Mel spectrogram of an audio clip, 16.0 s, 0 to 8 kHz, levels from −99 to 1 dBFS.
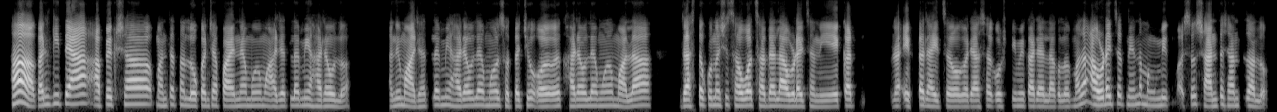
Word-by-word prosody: हां. 280 Hz, -1 st, +11 dB
कारण 185 Hz, +3 st, +1 dB
की 240 Hz, +2 st, -5 dB
त्या 225 Hz, -1 st, +8 dB, 0.3 s
अपेक्षा 210 Hz, +2 st, 0 dB, 0.3 s
म्हणतात 185 Hz, +2 st, -5 dB
ना 195 Hz, -, -3 dB
लोकांच्या 180 Hz, +1 st, -2 dB
पाळण्यामुळं 180 Hz, +1 st, 0 dB
माझ्यातला 170 Hz, +2 st, -4 dB
मी 185 Hz, 0 st, -5 dB
हरवलं 165 Hz, -2 st, -3 dB, 0.5 s
आणि 180 Hz, +4 st, -6 dB
माझ्यातला 165 Hz, +1 st, -1 dB
मी 195 Hz, +1 st, -8 dB
हरवल्यामुळं 185 Hz, +2 st, -2 dB
स्वतःची 170 Hz, 0 st, -5 dB
ओ -, -, -4 dB
ओळख 165 Hz, +2 st, 0 dB
हरवल्यामुळं 175 Hz, +1 st, -2 dB
मला 170 Hz, +2 st, +2 dB, 0.5 s
जास्त 175 Hz, +3 st, +2 dB
कोणाशी 195 Hz, 0 st, -5 dB
संवाद 185 Hz, 0 st, +1 dB
साधायला 175 Hz, -1 st, +1 dB
आवडायचा 165 Hz, 0 st, +1 dB
नाही. 155 Hz, 0 st, -8 dB
एकात 175 Hz, +1 st, +1 dB, 0.5 s
अ, 170 Hz, -, +1 dB
एकटा 175 Hz, +3 st, 0 dB
राहायचं 160 Hz, -2 st, -2 dB
वगैरे 160 Hz, 0 st, -2 dB
अशा 155 Hz, +2 st, -3 dB
गोष्टी 165 Hz, +1 st, -8 dB
मी 170 Hz, 0 st, -7 dB
करायला 165 Hz, -1 st, 0 dB
लागलो, 160 Hz, +1 st, -5 dB
मला 210 Hz, +9 st, 0 dB
आवडायचंच 220 Hz, 0 st, +3 dB
नाही 205 Hz, 0 st, -7 dB
ना 230 Hz, -, -5 dB
मग 200 Hz, -4 st, -9 dB
मी 195 Hz, -, -2 dB, 0.2 s
असं 215 Hz, -, -8 dB
शांत, 170 Hz, -1 st, +1 dB
शांत 185 Hz, 0 st, -4 dB
झालो. 165 Hz, -4 st, -2 dB
175 Hz, 175 wpm, -25 LUFS, 165-190 Hz, 0.5 s, हां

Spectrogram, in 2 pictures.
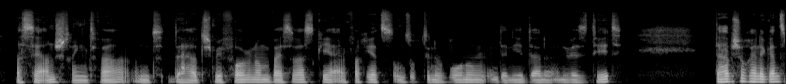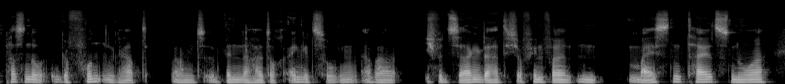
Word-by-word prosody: was -, -, +3 dB
sehr -, -, +4 dB
anstrengend 100 Hz, -3 st, +1 dB
war. 105 Hz, +2 st, +1 dB
Und 100 Hz, -2 st, -3 dB
daher 100 Hz, 0 st, -1 dB
hatte 95 Hz, 0 st, 0 dB
ich -, -, 0 dB
mir 100 Hz, -, +2 dB
vorgenommen: 110 Hz, +1 st, +2 dB
„Weißt 105 Hz, 0 st, +2 dB
du -, -, 0 dB
was, 110 Hz, 0 st, +1 dB
gehe 110 Hz, -1 st, 0 dB
einfach 105 Hz, 0 st, -2 dB
jetzt 110 Hz, 0 st, +1 dB
und 105 Hz, -, -4 dB
such 105 Hz, 0 st, -9 dB
dir 110 Hz, -, -5 dB
'ne 105 Hz, 0 st, -3 dB
Wohnung 105 Hz, 0 st, 0 dB
in 110 Hz, -, -6 dB
der 105 Hz, -2 st, -3 dB
Nähe 105 Hz, +1 st, -3 dB
deiner 100 Hz, 0 st, -1 dB
Universität.“ 105 Hz, +4 st, -2 dB, 0.9 s
Da 115 Hz, -, +3 dB
habe 125 Hz, +1 st, +6 dB
ich -, -, +2 dB
auch 135 Hz, -, -1 dB
eine 130 Hz, -1 st, +6 dB
ganz 125 Hz, 0 st, +3 dB
passende 120 Hz, -3 st, 0 dB
gefunden 105 Hz, 0 st, -2 dB
gehabt 95 Hz, -2 st, -4 dB, 0.2 s
und 100 Hz, 0 st, -3 dB, 0.2 s
bin 105 Hz, 0 st, +1 dB
da 100 Hz, -1 st, 0 dB
halt 100 Hz, 0 st, -1 dB
auch -, -, -5 dB
eingezogen. 110 Hz, -1 st, -3 dB
Aber 100 Hz, -1 st, -2 dB, 0.2 s
ich -, -, -3 dB
würde 105 Hz, +1 st, -2 dB
sagen, 110 Hz, +1 st, +4 dB
da 100 Hz, -, +5 dB
hatte 105 Hz, 0 st, -2 dB
ich -, -, -3 dB
auf -, -, -6 dB
jeden 110 Hz, 0 st, +1 dB
Fall 105 Hz, -2 st, +2 dB
m 105 Hz, -1 st, -3 dB, 0.2 s
meistenteils 115 Hz, +3 st, +3 dB
nur, 110 Hz, +1 st, +2 dB
105 Hz, 205 wpm, -25 LUFS, 100-110 Hz, 0.9 s, habe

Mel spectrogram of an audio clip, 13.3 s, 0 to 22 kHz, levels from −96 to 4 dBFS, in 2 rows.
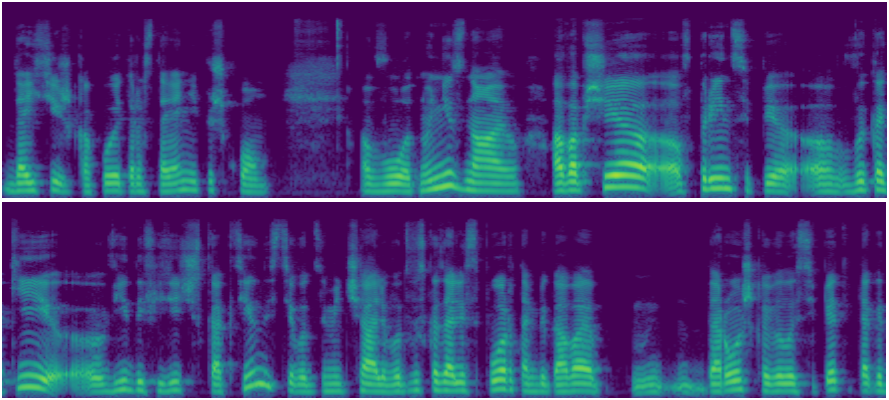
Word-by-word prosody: дойти 160 Hz, +1 st, -1 dB
же 135 Hz, -, -12 dB
какое-то 150 Hz, +2 st, -3 dB
расстояние 150 Hz, +4 st, -4 dB
пешком, 145 Hz, -6 st, -8 dB, 0.7 s
вот 145 Hz, 0 st, 0 dB
ну 165 Hz, -, -2 dB
не 235 Hz, +6 st, +5 dB
знаю. 155 Hz, -, 0 dB, 0.2 s
А 155 Hz, +2 st, +5 dB
вообще, 170 Hz, +6 st, +4 dB, 0.3 s
э, 310 Hz, +5 st, 0 dB
в -, -, -23 dB
принципе, 200 Hz, -5 st, 0 dB, 0.2 s
э, 145 Hz, 0 st, -2 dB
вы 140 Hz, +6 st, -4 dB
какие, 220 Hz, -, +2 dB
э, 470 Hz, -, -4 dB
виды 170 Hz, +2 st, -3 dB
физической 165 Hz, +1 st, -7 dB
активности 235 Hz, -, -3 dB
вот 140 Hz, -2 st, -4 dB
замечали? 150 Hz, 0 st, -1 dB
Вот 145 Hz, +1 st, -3 dB
вы 170 Hz, -, -7 dB
сказали 165 Hz, -2 st, +2 dB
спорт 185 Hz, +4 st, +1 dB
там, 145 Hz, -2 st, -4 dB
беговая, 145 Hz, +1 st, +2 dB, 0.2 s
м, 125 Hz, -, -8 dB, 0.3 s
дорожка, 165 Hz, +1 st, +1 dB
велосипед 150 Hz, +3 st, -1 dB
и -, -, -38 dB
так 155 Hz, -1 st, -3 dB
155 Hz, 155 wpm, -25 LUFS, 145-175 Hz, 0.7 s, не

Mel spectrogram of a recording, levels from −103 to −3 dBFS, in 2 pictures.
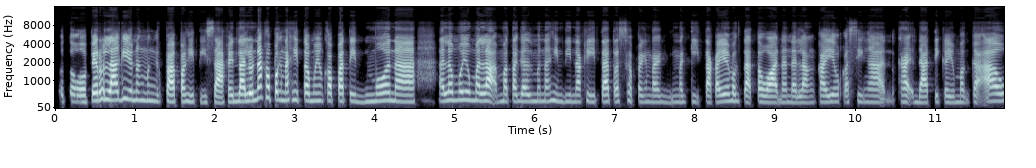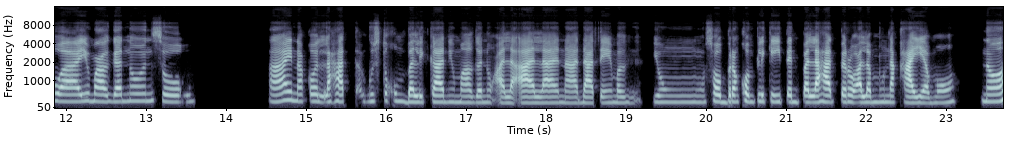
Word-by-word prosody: Totoo, 240 Hz, -1 st, -2 dB
pero 285 Hz, +5 st, +6 dB
lagi 305 Hz, +3 st, +8 dB
'yon 305 Hz, -, -2 dB
ang 295 Hz, -, -5 dB, 0.2 s
nagpapangiti 245 Hz, -2 st, +2 dB
sa 210 Hz, -2 st, +6 dB
akin 240 Hz, +2 st, -2 dB
lalo 255 Hz, +2 st, +7 dB
na 385 Hz, -, +10 dB
kapag 395 Hz, -6 st, +3 dB
nakita 290 Hz, -1 st, +1 dB
mo 280 Hz, -, -2 dB
yung 275 Hz, -, -6 dB
kapatid 270 Hz, -3 st, +2 dB
mo 260 Hz, +4 st, 0 dB
na 245 Hz, -4 st, +5 dB, 0.3 s
alam 275 Hz, +3 st, +2 dB
mo 310 Hz, +1 st, -1 dB
yung 300 Hz, -, -1 dB
mala 275 Hz, -3 st, +5 dB
matagal 255 Hz, 0 st, -2 dB
mo 260 Hz, +1 st, -10 dB
ng 255 Hz, -, -4 dB
hindi 250 Hz, -3 st, -8 dB
nakita 240 Hz, 0 st, -1 dB
tapos 245 Hz, 0 st, -4 dB
kapag 240 Hz, -, -7 dB
nag 230 Hz, -1 st, -6 dB
nagkita 230 Hz, 0 st, -5 dB
kayo 240 Hz, +3 st, +3 dB
magtatawanan 230 Hz, -4 st, +1 dB
nalang 215 Hz, 0 st, -3 dB
kayo 235 Hz, +1 st, 0 dB
kasi 245 Hz, +1 st, -10 dB
nga 230 Hz, 0 st, -2 dB
ka 235 Hz, 0 st, -1 dB
dati 215 Hz, +1 st, -2 dB
kayo 225 Hz, -2 st, -6 dB
magka 230 Hz, -1 st, -5 dB, 0.2 s
away, 255 Hz, -1 st, 0 dB
yung 275 Hz, -, -11 dB
mga 250 Hz, -1 st, -1 dB
ganon. 265 Hz, +1 st, -9 dB
So, 240 Hz, -5 st, -7 dB, 1.1 s
ay 260 Hz, +5 st, 0 dB
nako 255 Hz, -1 st, -6 dB
lahat 240 Hz, +2 st, -2 dB, 0.2 s
gusto 255 Hz, +2 st, -11 dB
kong 260 Hz, -3 st, -13 dB
balikan 230 Hz, 0 st, -1 dB
yung 230 Hz, 0 st, -13 dB
mga 220 Hz, 0 st, -5 dB
ganong 220 Hz, -, -15 dB
alaala 210 Hz, +1 st, 0 dB
na 205 Hz, -1 st, -4 dB
dati 210 Hz, 0 st, -2 dB
mag 210 Hz, -1 st, -8 dB, 0.3 s
yung 230 Hz, 0 st, -11 dB, 0.4 s
sobrang 240 Hz, 0 st, -3 dB
complicated 245 Hz, -2 st, -5 dB
pa 230 Hz, 0 st, 0 dB
lahat 230 Hz, +1 st, +3 dB
pero 235 Hz, -2 st, -2 dB
alam 220 Hz, +1 st, 0 dB
mo 230 Hz, -, -12 dB
na 225 Hz, -, -1 dB
kaya 210 Hz, -2 st, +1 dB
mo 210 Hz, +3 st, -9 dB, 0.3 s
'no? 255 Hz, +1 st, -1 dB
240 Hz, 175 wpm, -23 LUFS, 230-260 Hz, 1.1 s, na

